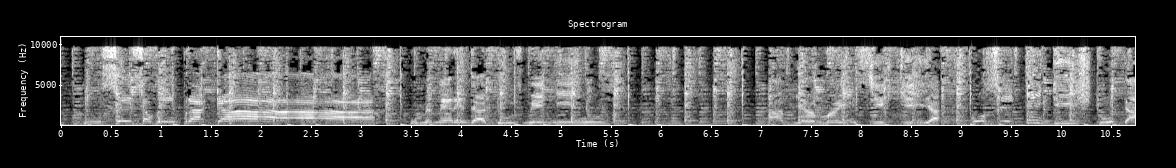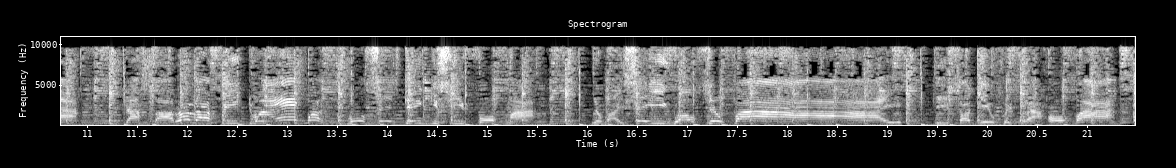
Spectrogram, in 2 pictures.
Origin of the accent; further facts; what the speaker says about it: Fortaleza, Ceará, Brazil; born there; Nasci em Fortaleza, capital do Ceará.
